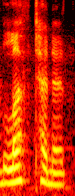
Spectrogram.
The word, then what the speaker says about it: lieutenant: they're like British so the way they pronounce Lieutenant is left tenant yes why that's that's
